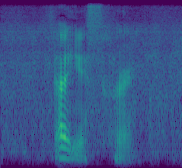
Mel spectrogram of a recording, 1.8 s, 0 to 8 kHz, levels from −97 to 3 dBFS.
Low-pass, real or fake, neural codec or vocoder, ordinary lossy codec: 7.2 kHz; fake; codec, 24 kHz, 0.9 kbps, WavTokenizer, small release; none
